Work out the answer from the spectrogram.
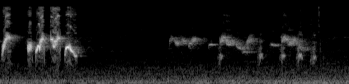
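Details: Red-whiskered bulbul showing off its song phrases in good style. Four loud, quick, scratchy chirps open the phrase. They are followed by a soft, wandering series of whistled, warbling notes.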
